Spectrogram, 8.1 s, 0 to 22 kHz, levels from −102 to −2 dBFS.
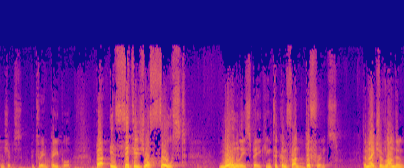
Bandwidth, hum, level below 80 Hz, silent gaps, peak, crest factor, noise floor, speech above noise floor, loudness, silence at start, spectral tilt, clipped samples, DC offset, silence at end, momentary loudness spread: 16 kHz; none; -52 dBFS; none; -4 dBFS; 16 dB; -48 dBFS; 28 dB; -20 LUFS; 0 s; -5.5 dB/octave; under 0.1%; under 0.1%; 0 s; 17 LU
